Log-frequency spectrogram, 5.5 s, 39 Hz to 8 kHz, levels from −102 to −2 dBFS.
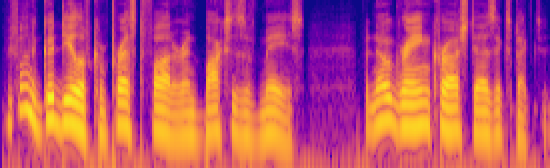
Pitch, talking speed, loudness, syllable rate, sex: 135 Hz, 195 wpm, -17 LUFS, 5.4 syllables/s, male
